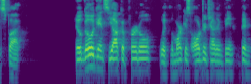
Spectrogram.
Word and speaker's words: Poeltl: And if you don't know who I'm talking about, it looks like his name is Poletti, but it's pronounced Poeltl. It's Jakob Poeltl.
